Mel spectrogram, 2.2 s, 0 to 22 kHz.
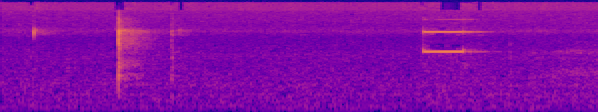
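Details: Young child sick with a cough and cold, sweating at 3 a.m.: a faint click, then a short, high electronic beep over quiet room noise. A digital thermometer finishing a reading of 36.3 °C.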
